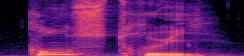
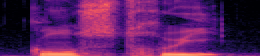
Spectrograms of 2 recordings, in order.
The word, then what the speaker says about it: construit: Construire, construit. Cuire, cuit. Détruire, détruit. Instruire, instruit. Okay, so you can notice that even if I put this final T, so as usual, I don't pronounce it. Okay, conduit, construit, cuit, détruit, instruit.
